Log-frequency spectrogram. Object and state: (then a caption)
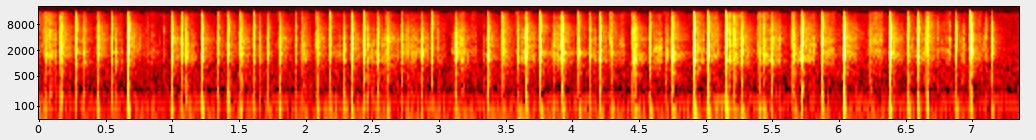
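Cardboard chocolate box. Long pink nails tap the front face of a flat, thin Lindt Excellence 99% cacao cardboard box holding the chocolate bar, producing a quick run of about fifty sharp, dry, bright clicks with no ring. A faint steady low hum sits underneath throughout.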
